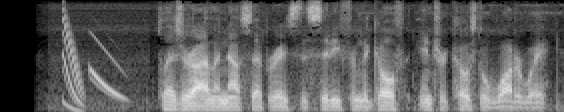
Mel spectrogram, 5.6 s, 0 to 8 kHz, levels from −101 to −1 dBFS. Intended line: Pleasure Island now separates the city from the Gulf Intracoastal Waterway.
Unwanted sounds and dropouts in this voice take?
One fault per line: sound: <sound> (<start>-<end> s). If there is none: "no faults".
sound: chirp (0.6-1.3 s)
